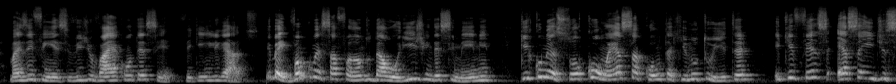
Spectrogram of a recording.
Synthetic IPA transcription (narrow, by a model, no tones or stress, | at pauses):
mɐzẽfĩesɪvid͡ʒʊvajakõnt̪eseɾfikẽliɡa̰d̪ʊsɪbẽj̃vɐ̃mʊkomesaɾfalɐ̃nd̪ʊd̪ɐoɾiʒẽj̃d̪esɪmẽmɪ | kɪkomesokõw̃ɛsɐkõnt̪ɐakinʊt̪uit̪eɾ | ɪkɪfezɛsɐed͡ʒis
